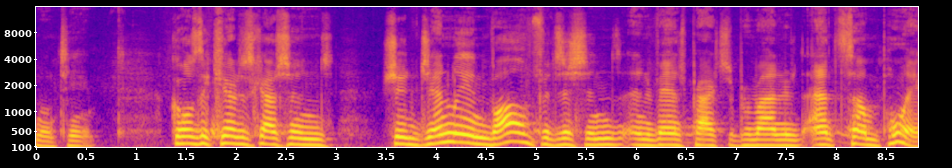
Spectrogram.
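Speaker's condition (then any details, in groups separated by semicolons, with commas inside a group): Bulbar onset ALS; affects speech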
